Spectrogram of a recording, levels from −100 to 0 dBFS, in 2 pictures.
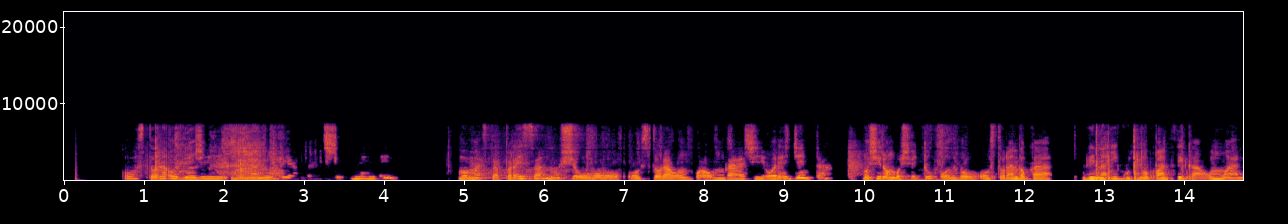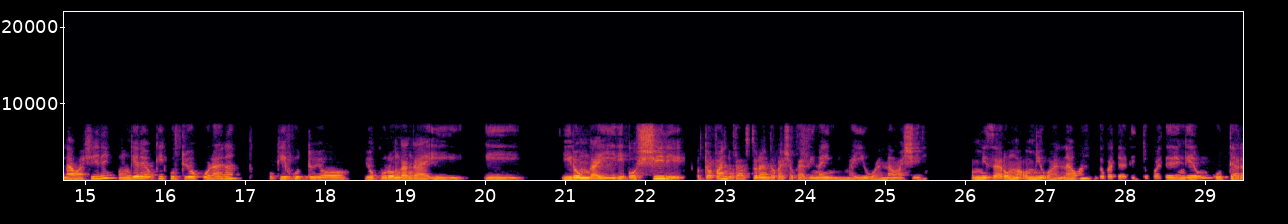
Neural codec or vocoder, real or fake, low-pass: codec, 16 kHz, 8 kbps, FreqCodec, larger model; fake; 7.2 kHz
